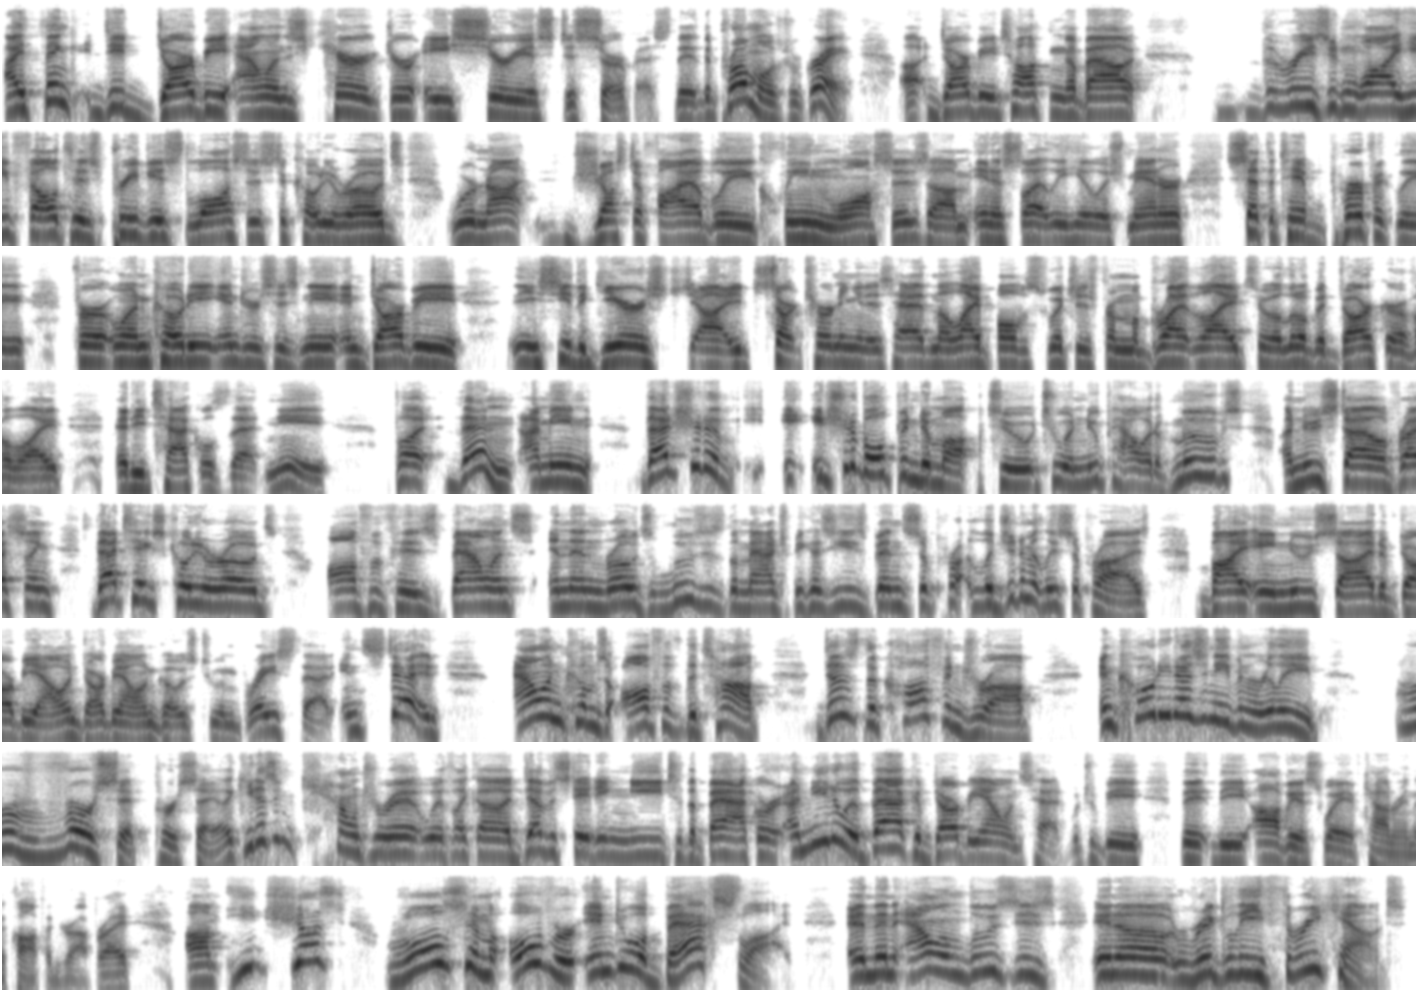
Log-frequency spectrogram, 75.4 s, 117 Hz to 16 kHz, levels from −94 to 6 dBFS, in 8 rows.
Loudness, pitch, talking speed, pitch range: -21 LUFS, 175 Hz, 170 wpm, 150-215 Hz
